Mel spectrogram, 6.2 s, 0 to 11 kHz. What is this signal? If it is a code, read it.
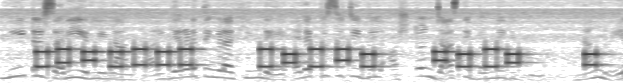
DTMF, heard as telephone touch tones, dialled by hand, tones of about 120 ms, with room echo and speech in Kannada. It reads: 2902656 373#1 0137 4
